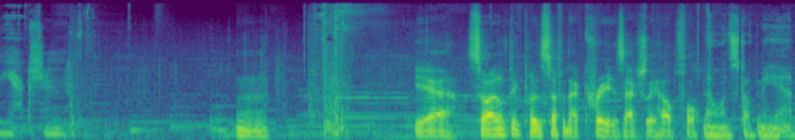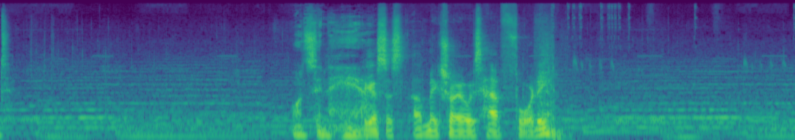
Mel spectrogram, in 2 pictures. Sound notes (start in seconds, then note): none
